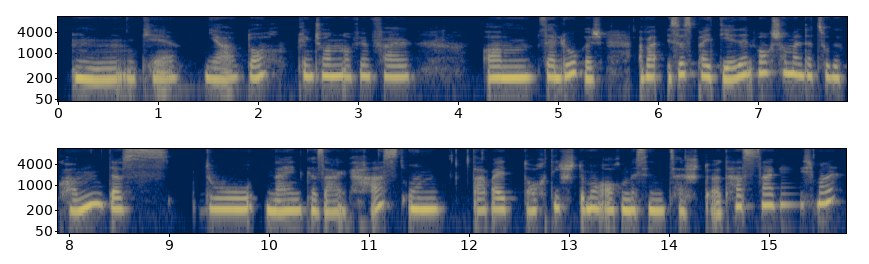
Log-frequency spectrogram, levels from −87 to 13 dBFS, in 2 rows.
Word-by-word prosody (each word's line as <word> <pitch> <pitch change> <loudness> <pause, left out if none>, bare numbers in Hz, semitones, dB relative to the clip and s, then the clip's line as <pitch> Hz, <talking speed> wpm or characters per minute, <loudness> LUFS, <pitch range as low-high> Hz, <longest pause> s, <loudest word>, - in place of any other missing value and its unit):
Mhm, 190 0 +2
okay. 100 - -5 0.3
Ja, 195 +1 -1
doch. 230 +3 -2 0.2
Klingt 230 -1 -1
schon 235 0 +3
auf 220 -1 -5
jeden 230 -1 0
Fall, 220 0 -2 0.8
ähm, 210 0 +5
sehr 225 -3 +1
logisch. 205 -4 +2 0.3
Aber 225 +2 0
ist 210 +4 -1
es 260 +1 0
bei 230 -2 +2
dir 195 -2 +1
denn 260 +4 +2
auch 280 0 +1
schon 285 -1 +1
mal 255 -2 +5
dazu 235 -1 -3
gekommen, 215 +7 +2
dass 220 +10 -2 0.3
du 215 0 +2
nein 200 0 +2
gesagt 195 -2 -3 0.2
hast 275 +4 -1
und 215 -1 +4 0.2
dabei 215 +1 -2
doch 200 0 -5
die 240 -2 -2
Stimmung 220 -2 +1
auch 210 -3 -3
'n 205 - +5
bisschen 200 0 0
zerstört 175 +1 -7
hast, 260 0 0
sage 280 -1 +1 0.2
ich 285 0 -13
mal? 320 +3 +5
215 Hz, 155 wpm, -20 LUFS, 205-240 Hz, 0.8 s, ähm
